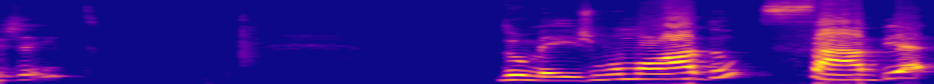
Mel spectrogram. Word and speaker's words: sábia: Do mesmo modo, sábia e sabia.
